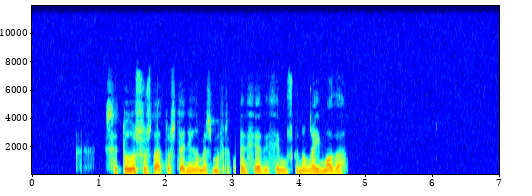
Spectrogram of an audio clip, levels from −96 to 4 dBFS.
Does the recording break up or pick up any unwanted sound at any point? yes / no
yes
